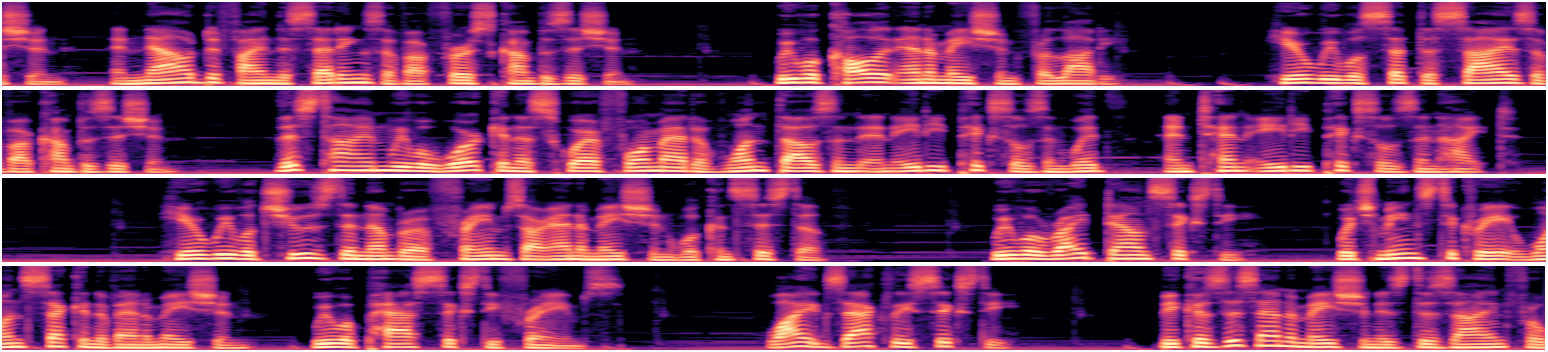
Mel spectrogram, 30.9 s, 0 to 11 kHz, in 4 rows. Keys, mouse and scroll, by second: 0.1 click, 3.0-5.8 typing, 8.4 click, 9.6 click, 12.0 click, 13.1 click, 14.8 click, 15.9 click, 20.9 click, 22.0 click.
